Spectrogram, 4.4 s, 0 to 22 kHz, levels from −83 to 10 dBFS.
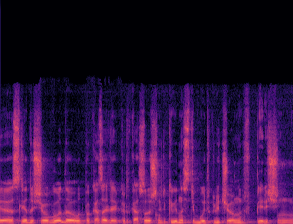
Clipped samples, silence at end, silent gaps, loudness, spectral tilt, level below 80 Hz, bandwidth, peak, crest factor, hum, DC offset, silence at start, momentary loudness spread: under 0.1%; 0 s; none; -20 LUFS; -3 dB/octave; -52 dBFS; 14.5 kHz; -8 dBFS; 12 dB; none; under 0.1%; 0 s; 5 LU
